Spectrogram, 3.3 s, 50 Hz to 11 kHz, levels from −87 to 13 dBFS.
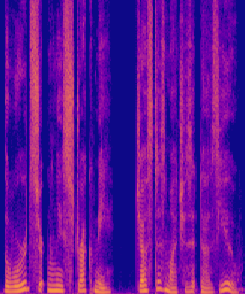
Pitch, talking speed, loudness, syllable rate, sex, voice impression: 185 Hz, 220 wpm, -20 LUFS, 4.9 syllables/s, female, very feminine, slightly young, slightly adult-like, very thin, slightly tensed, weak, bright, hard, clear, fluent, cute, slightly cool, very intellectual, refreshing, very sincere, very calm, friendly, very reassuring, slightly unique, elegant, very sweet, slightly lively, slightly kind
